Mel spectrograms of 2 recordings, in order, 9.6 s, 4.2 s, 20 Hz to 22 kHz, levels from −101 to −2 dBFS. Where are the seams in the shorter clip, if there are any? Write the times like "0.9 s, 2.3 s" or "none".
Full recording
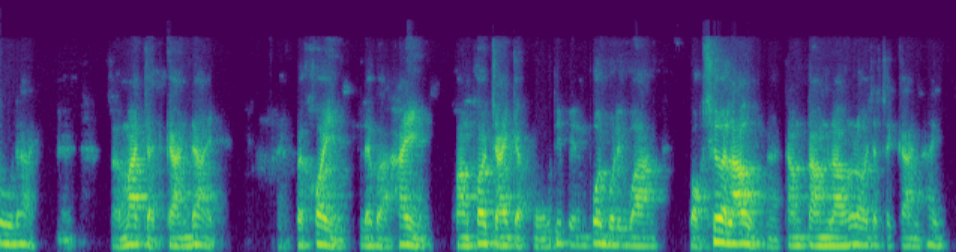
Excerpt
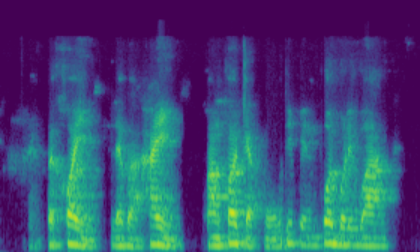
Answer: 2.4 s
